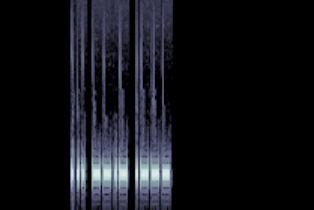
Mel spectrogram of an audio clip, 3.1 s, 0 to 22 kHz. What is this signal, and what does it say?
Morse code, heard as a keyed tone, about 47 wpm, 700 Hz. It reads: SQJ
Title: USA Call Sign Postfixes - 3 Letters 45wpm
